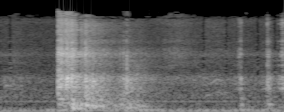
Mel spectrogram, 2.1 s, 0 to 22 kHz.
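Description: Ribbed rubber joiner hose of a Ford Focus ST225 intake being twisted and pulled free of its plastic airbox feeds: a sudden scrape and rustle about half a second in that fades over about half a second, with a light click near the end.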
